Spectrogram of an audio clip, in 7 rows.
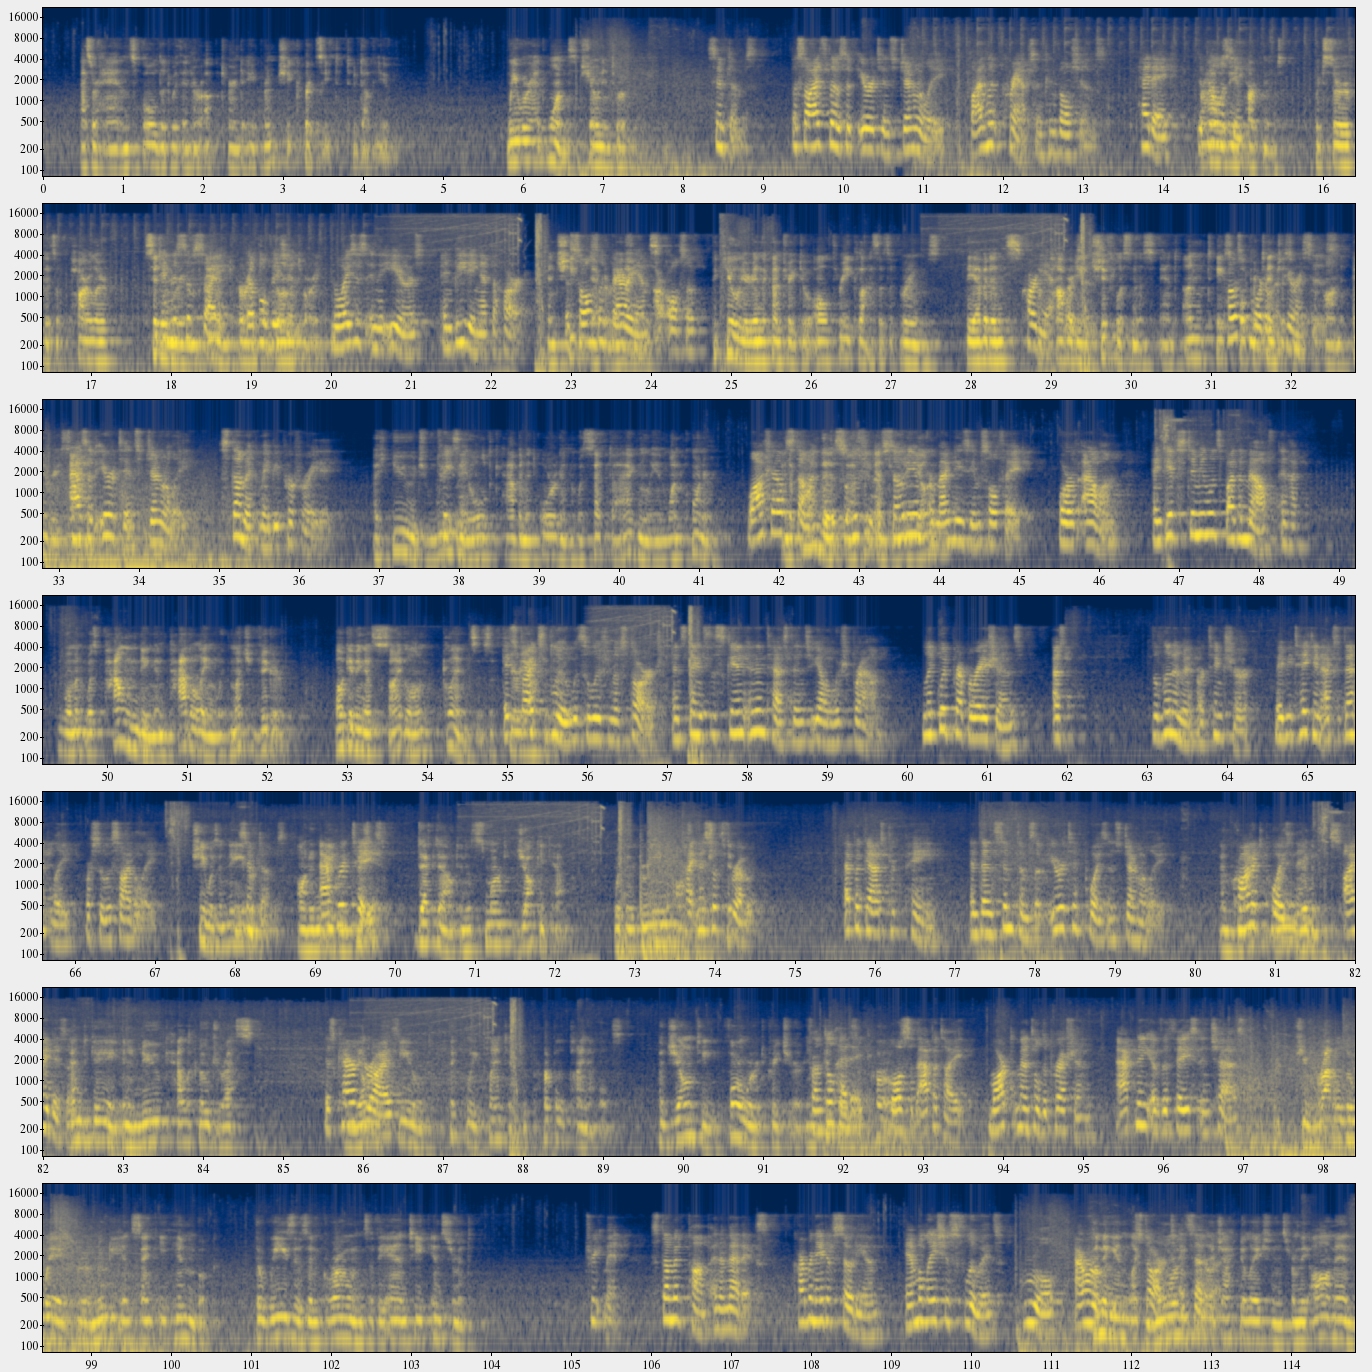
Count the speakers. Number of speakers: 2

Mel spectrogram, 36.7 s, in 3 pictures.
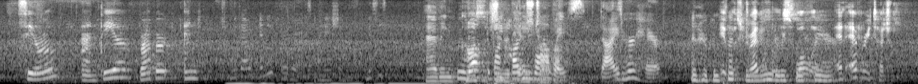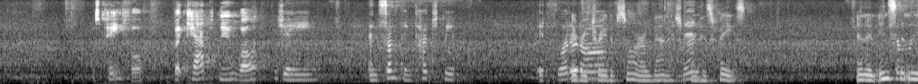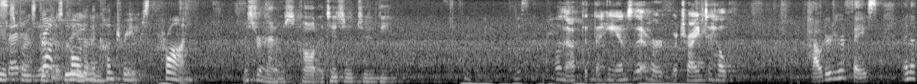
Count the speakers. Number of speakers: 7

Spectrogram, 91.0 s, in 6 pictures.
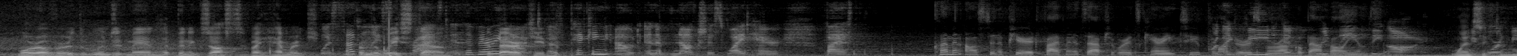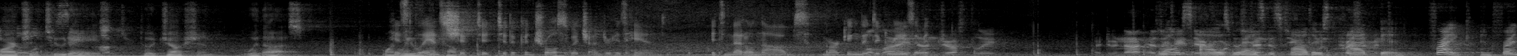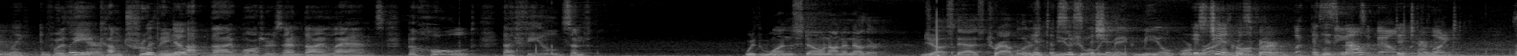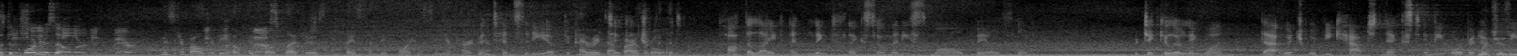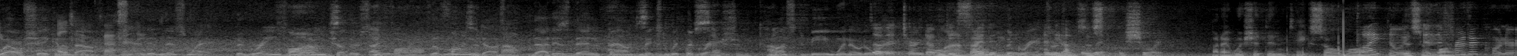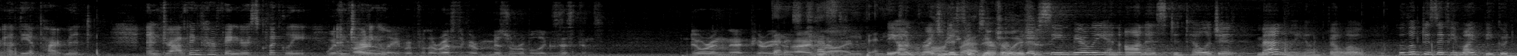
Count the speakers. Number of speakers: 10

